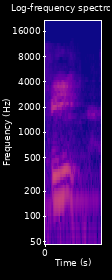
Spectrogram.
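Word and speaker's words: fête: It's F-E-T-E. Is that just Feet? Yeah? – Yes.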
